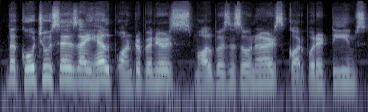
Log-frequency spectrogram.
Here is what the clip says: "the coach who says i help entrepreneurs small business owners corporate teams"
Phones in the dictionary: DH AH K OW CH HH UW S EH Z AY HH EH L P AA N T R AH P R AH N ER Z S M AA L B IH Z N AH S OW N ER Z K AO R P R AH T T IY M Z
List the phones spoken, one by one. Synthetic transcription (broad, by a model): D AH K OW CH HH UW S EH Z AY HH EH L P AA N T R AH P R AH N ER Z S M AA L B IH Z N AH S OW N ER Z K AO R P R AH T T IY M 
